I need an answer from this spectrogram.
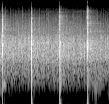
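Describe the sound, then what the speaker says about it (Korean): A church congregation at a Wednesday worship service claps together in rhythm, with four sharp, evenly spaced claps over a low room murmur and no clear speech. "다시 지금 박수 치려고 소리쳐"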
